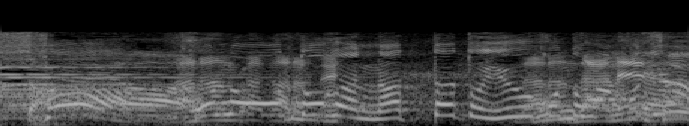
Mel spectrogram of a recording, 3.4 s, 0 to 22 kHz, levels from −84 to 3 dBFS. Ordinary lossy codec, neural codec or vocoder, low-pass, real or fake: none; none; none; real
